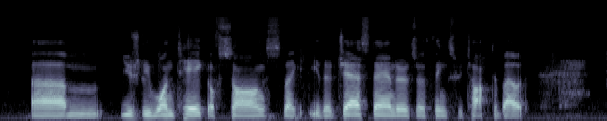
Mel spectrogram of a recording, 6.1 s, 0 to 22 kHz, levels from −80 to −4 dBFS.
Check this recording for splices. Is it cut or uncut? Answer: uncut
